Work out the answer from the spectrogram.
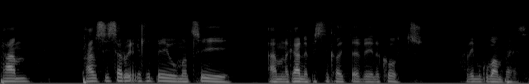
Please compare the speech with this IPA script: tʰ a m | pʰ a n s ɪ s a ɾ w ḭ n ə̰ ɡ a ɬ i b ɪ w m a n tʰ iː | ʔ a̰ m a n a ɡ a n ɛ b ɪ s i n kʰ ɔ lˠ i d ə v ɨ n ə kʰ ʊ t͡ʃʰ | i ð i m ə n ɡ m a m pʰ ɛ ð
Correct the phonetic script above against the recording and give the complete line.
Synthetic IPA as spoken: pʰ a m | pʰ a n s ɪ s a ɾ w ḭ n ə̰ ɡ a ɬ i b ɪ w m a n tʰ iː | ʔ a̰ m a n a ɡ a n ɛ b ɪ s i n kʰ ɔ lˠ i d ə v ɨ n ə kʰ ʊ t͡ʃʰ | a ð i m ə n ɡ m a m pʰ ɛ θ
